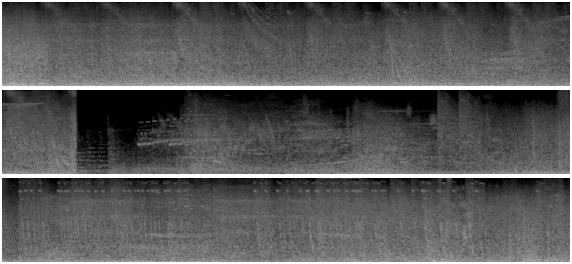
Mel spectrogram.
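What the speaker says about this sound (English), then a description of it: "So many torpedoes!" Dense, continuous torpedo explosions and weapon blasts in the space combat game Star Trek Online, loud and layered, with a brief drop near ten seconds before the barrage resumes.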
